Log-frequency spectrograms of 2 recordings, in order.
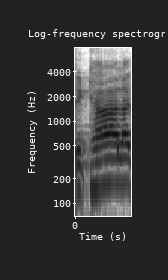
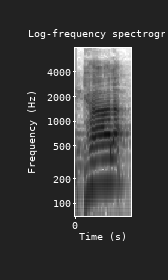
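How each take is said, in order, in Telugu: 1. మధ్య అక్షరం పొడవుగా, ఒత్తుగా ఉంది. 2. మధ్య అక్షరం పొడవుగా, ఒత్తుగా ఉంది.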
